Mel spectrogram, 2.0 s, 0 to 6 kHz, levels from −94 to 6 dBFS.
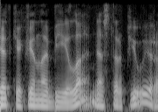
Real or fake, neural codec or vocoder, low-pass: fake; codec, 16 kHz, 4 kbps, X-Codec, WavLM features, trained on Multilingual LibriSpeech; 5.4 kHz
